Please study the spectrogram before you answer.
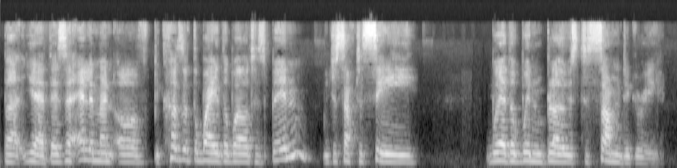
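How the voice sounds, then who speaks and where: A woman's voice: fairly low pitch, normal speed. A woman in her fifties hosting an interview podcast, speaking in a reflective, affirming way. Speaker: podcast host. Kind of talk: casual interview chat.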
